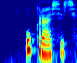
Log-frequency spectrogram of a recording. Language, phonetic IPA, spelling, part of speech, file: Russian, [ʊˈkrasʲɪtʲ], украсить, verb, Ru-украсить.ogg
- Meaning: to adorn, to embellish, to beautify, to decorate, to ornament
